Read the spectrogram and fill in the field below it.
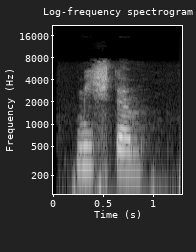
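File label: "мисьтӧм" Komi, female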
